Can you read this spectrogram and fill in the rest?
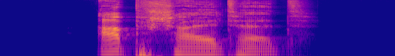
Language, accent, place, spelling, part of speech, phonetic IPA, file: German, Germany, Berlin, abschaltet, verb, [ˈapˌʃaltət], De-abschaltet.ogg
- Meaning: inflection of abschalten: 1. third-person singular dependent present 2. second-person plural dependent present 3. second-person plural dependent subjunctive I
